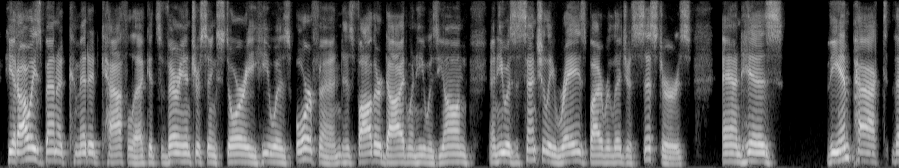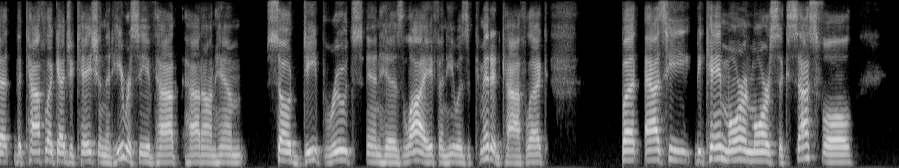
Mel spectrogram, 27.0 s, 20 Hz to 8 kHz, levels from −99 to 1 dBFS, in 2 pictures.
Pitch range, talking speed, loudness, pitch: 130-155 Hz, 145 wpm, -22 LUFS, 140 Hz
